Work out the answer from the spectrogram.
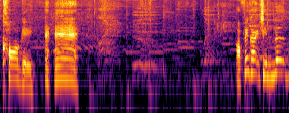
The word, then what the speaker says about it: Kage: But this guy, I always thought he was called Cage, right? But it's actually pronounced Kage.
